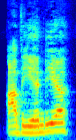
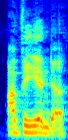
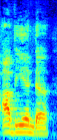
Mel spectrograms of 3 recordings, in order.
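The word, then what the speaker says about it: Aviendha: ends up finding a um IO named um Avi India avienda sorry I butchered a um but avienda which I was like do they don't know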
